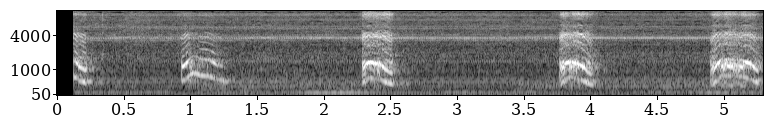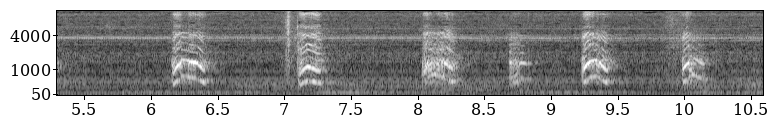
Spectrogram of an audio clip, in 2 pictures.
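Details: A pet meerkat gives short, sharp chirping squeaks, repeated about once every second, while its belly is being stroked, over a low indoor hum.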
